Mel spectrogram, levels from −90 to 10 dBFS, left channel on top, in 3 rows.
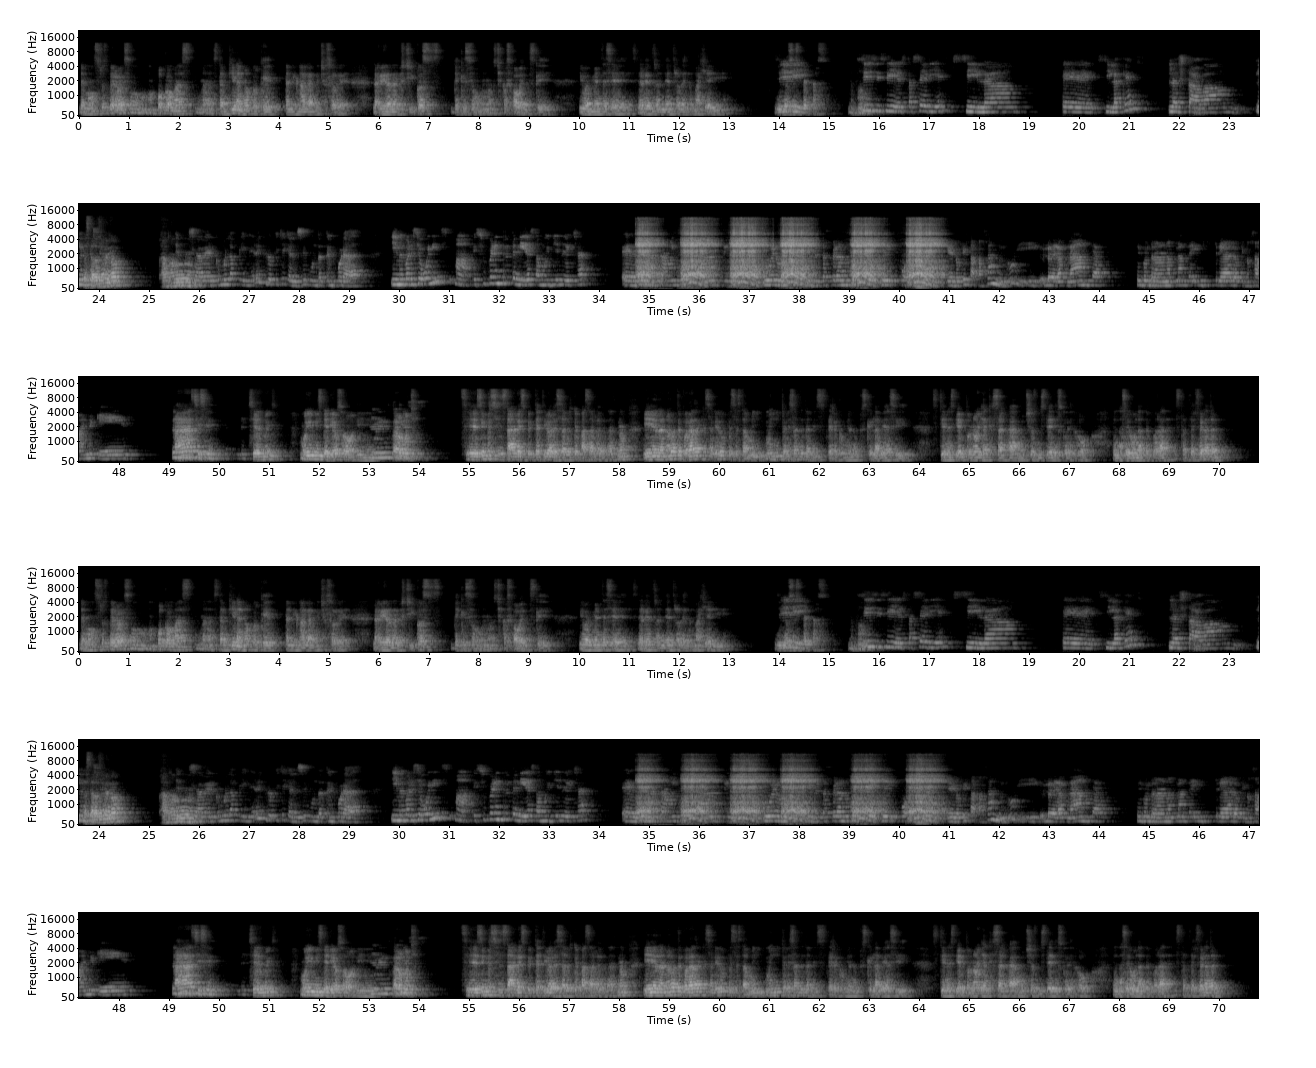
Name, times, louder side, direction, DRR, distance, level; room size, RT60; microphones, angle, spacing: voice 1, 0.0-3.8 4.1-7.0 7.5-9.4 10.0-12.8 13.9-14.4 15.4-15.7 23.7-24.4 25.2-25.9 49.1-49.9 50.6-51.1 51.6-53.1 53.5-53.8 54.9-63.8 64.0-64.2 64.4-70.0, left 1 dB, 25° left, -4 dB, 2.8 m, -34 dB
voice 2, 14.0-14.5 15.6-18.8 19.7-21.2 21.8-23.2 23.5-24.3 25.5-29.2 29.8-33.7 34.5-40.7 40.9-44.0 44.8-48.2 49.1-49.8 50.3-50.6 53.0-53.9, left 2 dB, 80° left, 1 dB, 1.4 m, -41 dB
Tools, 34.7-35.3 35.6-38.4 39.0-39.8 40.1-41.0, left 6 dB, 40° left, 0.5 m, -29 dB
6.0 x 5.7 x 5.4 m, 0.70 s
head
